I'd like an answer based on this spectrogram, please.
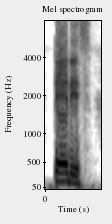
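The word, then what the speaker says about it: Pteris: से आ गया आपका टेरिस यहां पे पी साइलेंट है लेकिन वो पर से याद रखना कि पी आएगा यहां पर टेरिस आगे ध्यान ड्राई ऑफ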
